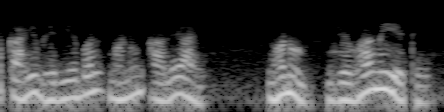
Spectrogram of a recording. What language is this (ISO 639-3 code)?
tam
